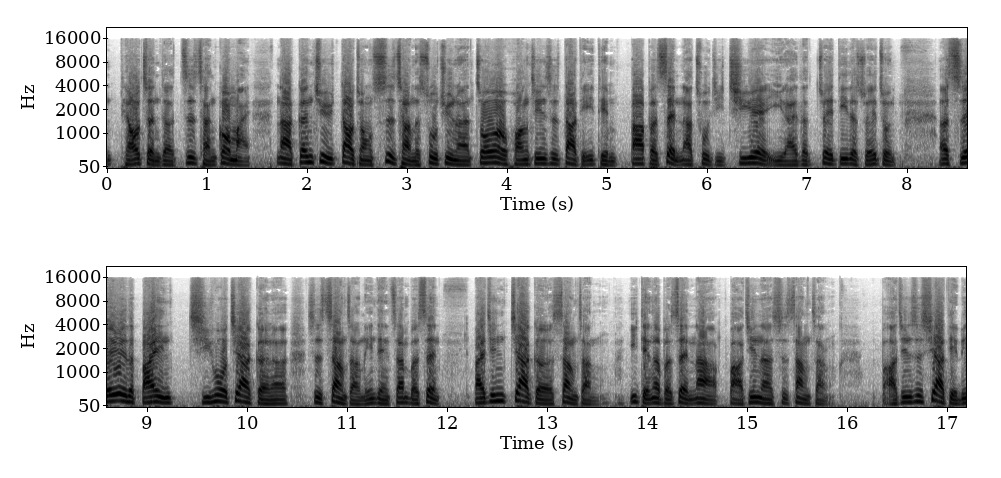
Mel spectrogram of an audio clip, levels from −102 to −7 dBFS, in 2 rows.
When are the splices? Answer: cut 1; at 1.6 s

